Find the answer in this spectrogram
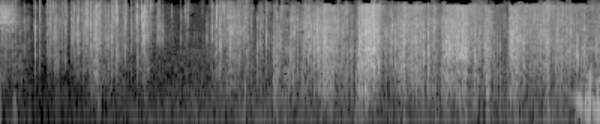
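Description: Plastic wrapper crinkling as a small Funko figure is pulled out of a cardboard advent-calendar compartment and unwrapped. The first second or so is quiet, then a dense run of crackles starts about a second and a half in.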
